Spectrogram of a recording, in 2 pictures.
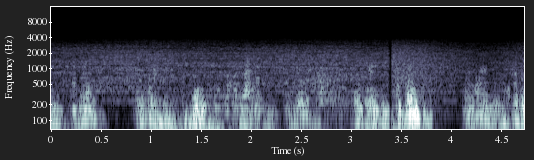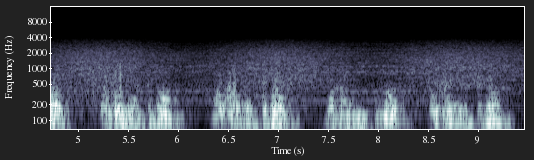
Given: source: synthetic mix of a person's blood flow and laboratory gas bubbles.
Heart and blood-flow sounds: Doppler ultrasound of blood flow; precordium
no bubbles
From the record:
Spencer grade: 0 (complete lack of bubble signals)

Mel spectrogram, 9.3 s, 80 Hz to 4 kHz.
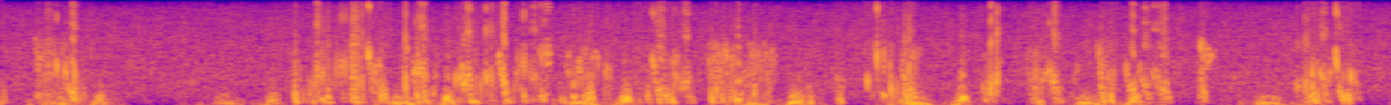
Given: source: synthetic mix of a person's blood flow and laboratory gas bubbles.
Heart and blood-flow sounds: Doppler ultrasound of blood flow; precordium
0.00-0.07 s: bubbles
0.22-0.58 s: bubbles
1.93-2.61 s: bubbles
2.65-2.92 s: bubbles
3.01-3.68 s: bubbles
3.71-4.08 s: bubbles
4.21-4.63 s: bubbles
4.70-5.17 s: bubbles
5.30-5.42 s: bubbles
5.55-5.65 s: bubbles
5.75-6.15 s: bubbles
6.53-6.67 s: bubbles
6.83-7.20 s: bubbles
7.29-7.46 s: bubbles
7.48-7.82 s: bubbles
7.97-8.12 s: bubbles
8.62-9.09 s: bubbles
9.25-9.28 s: bubbles
From the record:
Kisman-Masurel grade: 332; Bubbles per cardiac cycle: rolling drumbeat, 9 or more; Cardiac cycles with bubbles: 50 to 99%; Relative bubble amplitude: moderate (0.250 to 0.450); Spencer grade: 3 (all of the cardiac periods contain showers or single bubble signals, but not dominating or overriding the cardiac motion signals); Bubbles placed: only in the low amplitude regions of the cardiac cycle

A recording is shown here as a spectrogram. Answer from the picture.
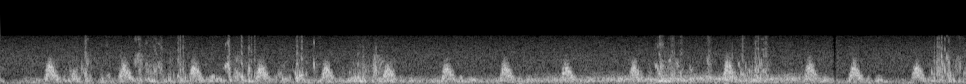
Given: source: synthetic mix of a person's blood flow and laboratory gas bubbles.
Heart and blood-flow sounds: Doppler ultrasound of blood flow; subclavian vein
0.52-0.96 s: bubbles
1.00-1.12 s: bubbles
1.19-1.29 s: bubbles
1.33-1.91 s: bubbles
2.07-2.62 s: bubbles
2.67-3.19 s: bubbles
3.41-3.96 s: bubbles
6.48-6.94 s: bubbles
7.06-7.14 s: bubbles
7.24-7.71 s: bubbles
9.26-9.66 s: bubbles
From the record:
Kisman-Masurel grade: 332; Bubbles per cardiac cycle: rolling drumbeat, 9 or more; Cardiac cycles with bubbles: 50 to 99%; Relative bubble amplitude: moderate (0.250 to 0.450); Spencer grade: 3 (all of the cardiac periods contain showers or single bubble signals, but not dominating or overriding the cardiac motion signals); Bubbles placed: anywhere in the cardiac cycle

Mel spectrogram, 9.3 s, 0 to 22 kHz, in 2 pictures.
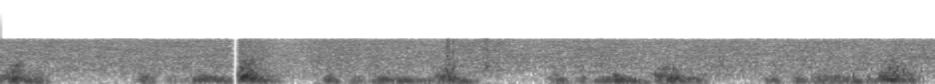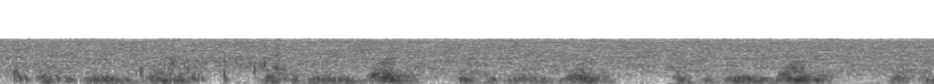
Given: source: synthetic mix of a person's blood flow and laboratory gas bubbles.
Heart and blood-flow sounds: Doppler ultrasound of blood flow; precordium
2.14-2.30 s: bubbles
2.40-2.45 s: bubbles
3.03-3.13 s: bubbles
4.22-4.63 s: bubbles
4.70-4.85 s: bubbles
4.90-5.02 s: bubbles
5.34-5.73 s: bubbles
5.77-5.89 s: bubbles
5.92-6.18 s: bubbles
From the record:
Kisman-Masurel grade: 221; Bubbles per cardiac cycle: several, 3 to 8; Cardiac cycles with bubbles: 10 to 50%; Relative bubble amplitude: barely perceptible (0.100 to 0.250); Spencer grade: 2 (many but less than half of the cardiac periods contain bubble signals, singularly or in groups); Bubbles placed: anywhere in the cardiac cycle

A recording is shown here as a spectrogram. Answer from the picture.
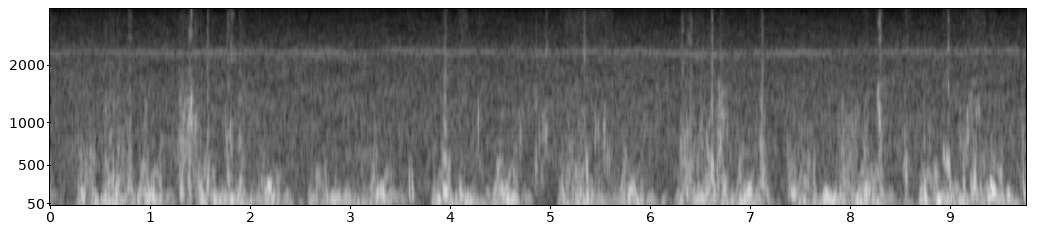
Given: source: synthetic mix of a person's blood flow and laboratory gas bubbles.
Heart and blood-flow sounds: Doppler ultrasound of blood flow; precordium
0.00-0.04 s: bubbles
0.26-0.47 s: bubbles
0.52-0.87 s: bubbles
1.27-1.62 s: bubbles
1.74-1.97 s: bubbles
3.56-3.67 s: bubbles
3.90-4.02 s: bubbles
4.08-4.18 s: bubbles
4.24-4.32 s: bubbles
4.68-4.73 s: bubbles
4.83-4.98 s: bubbles
5.09-5.63 s: bubbles
6.29-6.83 s: bubbles
7.08-7.22 s: bubbles
7.35-7.64 s: bubbles
7.84-8.09 s: bubbles
8.25-8.38 s: bubbles
8.52-8.61 s: bubbles
8.71-8.83 s: bubbles
8.89-9.36 s: bubbles
9.68-9.77 s: bubbles
From the record:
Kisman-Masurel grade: 232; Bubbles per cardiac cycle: several, 3 to 8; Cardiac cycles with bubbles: 50 to 99%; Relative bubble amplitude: moderate (0.250 to 0.450); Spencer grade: 3 (all of the cardiac periods contain showers or single bubble signals, but not dominating or overriding the cardiac motion signals); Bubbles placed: only in the low amplitude regions of the cardiac cycle

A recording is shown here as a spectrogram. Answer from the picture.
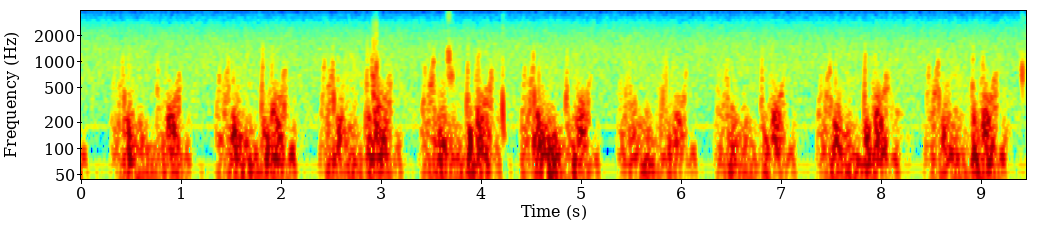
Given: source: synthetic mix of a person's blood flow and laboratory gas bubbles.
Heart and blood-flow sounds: Doppler ultrasound of blood flow; precordium
2.88-3.01 s: bubbles
3.65-3.75 s: bubbles
4.17-4.26 s: bubbles
9.38-9.46 s: bubbles
From the record:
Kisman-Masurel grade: 123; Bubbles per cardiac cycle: 1 to 2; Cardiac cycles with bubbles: 10 to 50%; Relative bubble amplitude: loud (0.450 to 0.775); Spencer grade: 2 (many but less than half of the cardiac periods contain bubble signals, singularly or in groups); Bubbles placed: only in the low amplitude regions of the cardiac cycle

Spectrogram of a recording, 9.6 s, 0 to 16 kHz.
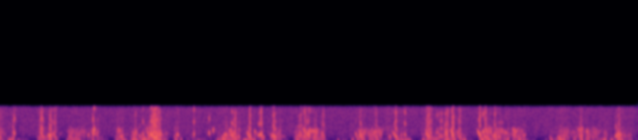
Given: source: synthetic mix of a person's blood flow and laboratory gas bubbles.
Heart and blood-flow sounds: Doppler ultrasound of blood flow; precordium
0.00-0.27 s: bubbles
0.55-0.94 s: bubbles
1.00-1.57 s: bubbles
1.70-2.55 s: bubbles
2.61-2.79 s: bubbles
2.88-2.96 s: bubbles
3.12-3.99 s: bubbles
4.04-4.29 s: bubbles
4.41-4.91 s: bubbles
5.27-6.20 s: bubbles
6.31-7.04 s: bubbles
7.14-7.92 s: bubbles
8.24-9.52 s: bubbles
From the record:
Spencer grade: 4 (maximum detectable bubble signal sounding continuously throughout systole and diastole of every cardiac period, and overriding the amplitude of the normal cardiac signals); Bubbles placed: anywhere in the cardiac cycle

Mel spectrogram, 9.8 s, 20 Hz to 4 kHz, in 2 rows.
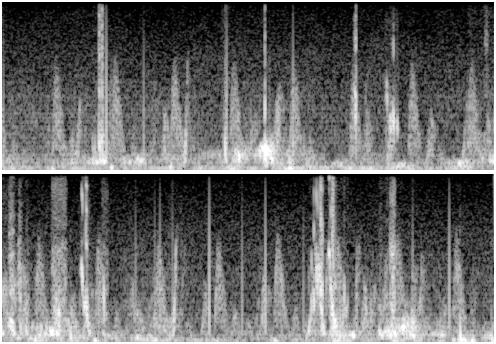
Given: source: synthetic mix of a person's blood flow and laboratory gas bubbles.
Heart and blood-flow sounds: Doppler ultrasound of blood flow; subclavian vein
0.91-1.06 s: bubbles
2.19-2.27 s: bubbles
3.50-3.54 s: bubbles
3.81-3.97 s: bubbles
4.66-5.20 s: bubbles
5.41-5.57 s: bubbles
5.69-5.84 s: bubbles
5.91-5.98 s: bubbles
7.98-8.38 s: bubbles
8.68-8.93 s: bubbles
From the record:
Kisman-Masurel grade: 122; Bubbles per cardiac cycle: 1 to 2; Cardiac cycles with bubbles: 10 to 50%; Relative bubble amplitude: moderate (0.250 to 0.450); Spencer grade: 2 (many but less than half of the cardiac periods contain bubble signals, singularly or in groups); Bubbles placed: anywhere in the cardiac cycle

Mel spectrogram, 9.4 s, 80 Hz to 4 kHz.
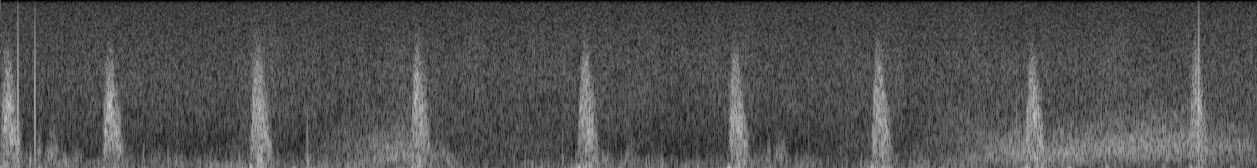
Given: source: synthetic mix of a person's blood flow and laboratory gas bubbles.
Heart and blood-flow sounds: Doppler ultrasound of blood flow; subclavian vein
no bubbles
From the record:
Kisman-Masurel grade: 000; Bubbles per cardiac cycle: 0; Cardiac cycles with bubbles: 0%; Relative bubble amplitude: no bubbles discernible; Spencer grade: 0 (complete lack of bubble signals)

